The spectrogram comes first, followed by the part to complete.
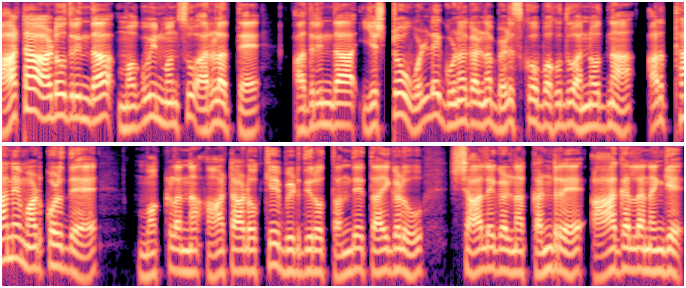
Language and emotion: Kannada, disgusted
